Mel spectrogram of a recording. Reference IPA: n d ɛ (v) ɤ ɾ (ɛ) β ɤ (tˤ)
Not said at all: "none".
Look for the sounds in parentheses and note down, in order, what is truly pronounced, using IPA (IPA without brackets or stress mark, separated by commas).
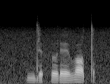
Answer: θ, ɛ, tˤ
